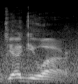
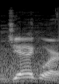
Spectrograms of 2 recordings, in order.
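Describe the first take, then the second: First: Jaguar is said with a British accent. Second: Jaguar is said with an American accent.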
